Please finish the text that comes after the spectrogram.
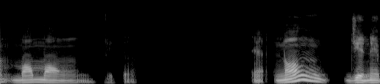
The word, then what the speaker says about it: moment: en ce moment, nah, dia bacanya momong gitu, ya, non je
